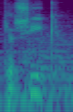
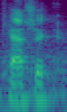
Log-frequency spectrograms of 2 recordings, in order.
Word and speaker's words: Kashyyyk: to Kashyyyk Kashuk Kashyyyk the pronunciation of the planet has never been standardized in any of these ever some sources pronounce it Kashyyyk others Kashuk either way on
